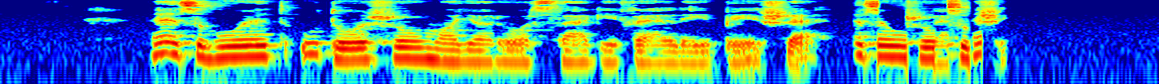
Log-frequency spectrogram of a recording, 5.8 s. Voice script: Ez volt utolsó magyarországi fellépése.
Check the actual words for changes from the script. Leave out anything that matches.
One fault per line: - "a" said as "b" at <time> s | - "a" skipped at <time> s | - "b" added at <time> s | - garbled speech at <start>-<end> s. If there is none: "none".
- garbled speech at 4.3-5.0 s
